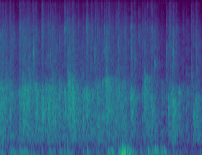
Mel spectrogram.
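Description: Sustained audience applause for two presenters at the end of a talk and question session, a dense, steady wash of many hands clapping at once with no pauses, holding at an even, fairly loud level throughout.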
